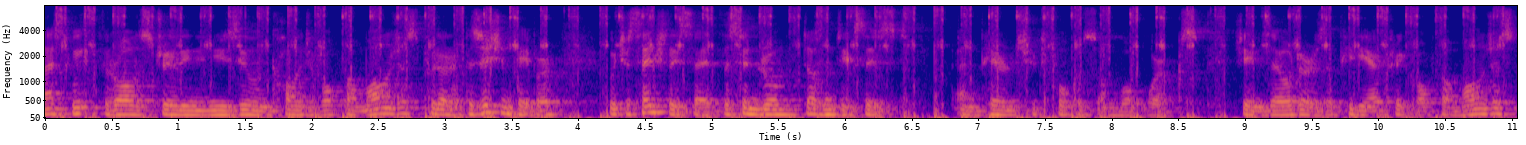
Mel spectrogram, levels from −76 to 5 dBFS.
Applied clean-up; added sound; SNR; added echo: none; Domestic sounds, home sounds; 5 dB; reverberation time 0.8 s.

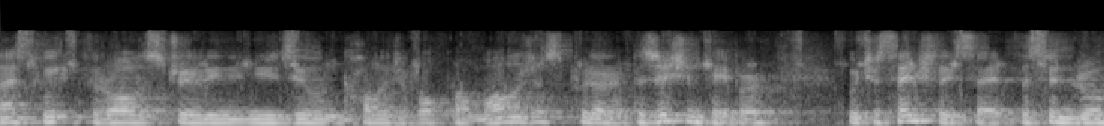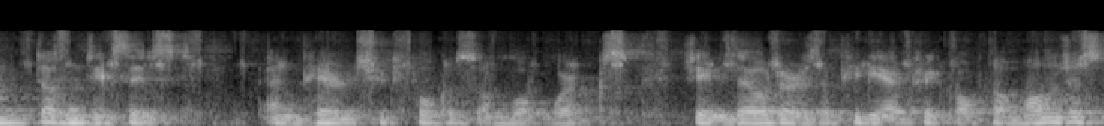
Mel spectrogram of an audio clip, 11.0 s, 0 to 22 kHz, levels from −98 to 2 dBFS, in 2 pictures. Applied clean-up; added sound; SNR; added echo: neural separator model SepFormer DNS4.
